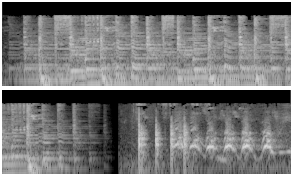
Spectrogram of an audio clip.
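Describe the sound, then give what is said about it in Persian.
A tied-up dog barks loudly and repeatedly, first in a dense, continuous flurry, then after a brief pause in a series of sharp, separate barks. “از برای خدا یک دفعه ای سگ ایلا نشه.”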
